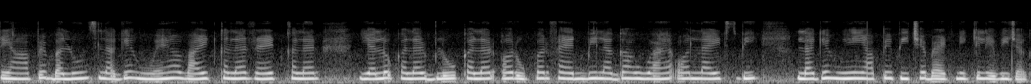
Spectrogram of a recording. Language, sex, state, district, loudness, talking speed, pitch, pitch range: Hindi, female, Bihar, Bhagalpur, -10 LUFS, 210 wpm, 270 Hz, 260-275 Hz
